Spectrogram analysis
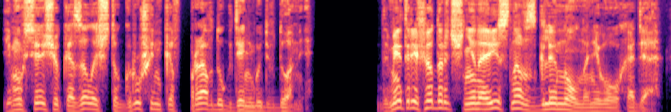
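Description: Expressive male audiobook narrator. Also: medium pitch, a little fast, husky, no room sound, studio quality. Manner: expressive, dramatic reading. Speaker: audiobook reader. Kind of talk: scripted narration of a novel.

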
